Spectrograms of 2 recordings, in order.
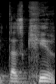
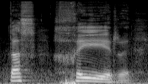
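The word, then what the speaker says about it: تسخیر: उच्चारण देखिए, तस्खीर नहीं, तस्खीर।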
